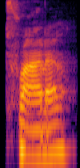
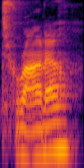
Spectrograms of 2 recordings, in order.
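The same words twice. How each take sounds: First: Toronto is said the way Canadians say it. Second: The same.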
